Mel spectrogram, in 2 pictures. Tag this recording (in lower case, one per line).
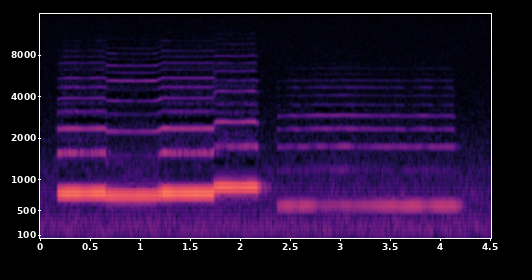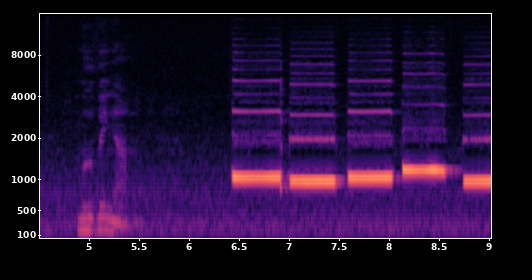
musical instrument
flute
music
wind instrument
